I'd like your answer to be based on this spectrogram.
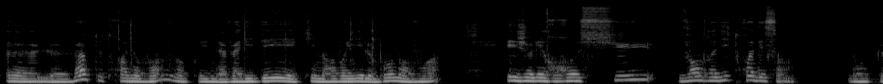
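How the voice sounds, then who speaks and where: A woman's voice: sits low, warm tone, breathy edge. A woman from France, a crafts YouTuber, chatting casually and rambling through a product unboxing with many hesitations.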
